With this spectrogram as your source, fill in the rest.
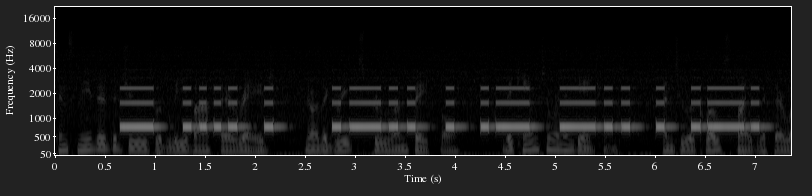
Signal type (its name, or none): Morse code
